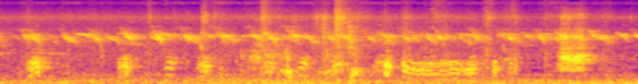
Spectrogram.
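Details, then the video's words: Several hungry chickens cluck in quick uneven bursts, with one drawn-out wavering squawk in the middle and a steady layer of high twittering chirps behind. "Suara ayam lapar"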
